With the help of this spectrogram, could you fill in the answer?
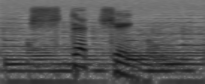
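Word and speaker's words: Szczecin: Joanna Gopinska would love to become Miss Universe, perhaps if only to teach people how to pronounce the name of her hometown in Poland. It's Stetching.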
